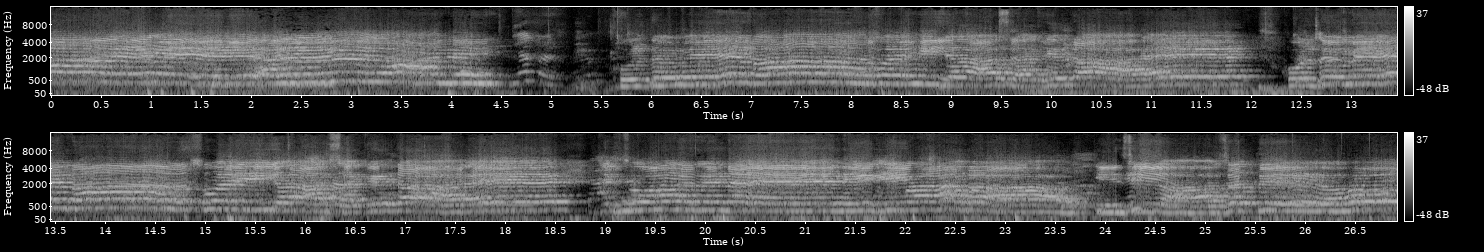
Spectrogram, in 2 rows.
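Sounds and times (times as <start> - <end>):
girl singing unaccompanied: 0.0 - 26.9.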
